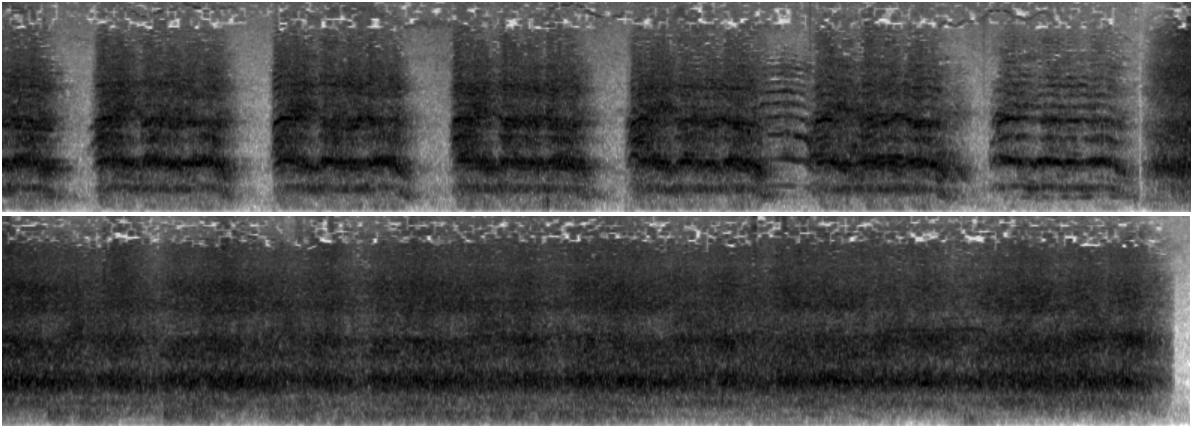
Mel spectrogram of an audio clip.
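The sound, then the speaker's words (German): Union Berlin football fans chant the battle cry "Eisern Union" in a run of short, loud, rhythmic bursts with brief gaps between them. The chanting then swells into a long, sustained roar from the whole crowd. “Es geht um den Schlachtruf Eisern Union. Ja. Und gehört haben wir gerade drei verschiedene Versionen.”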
